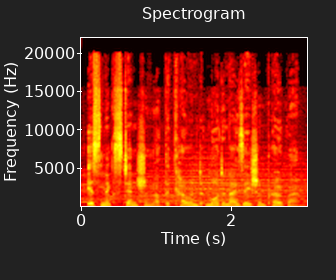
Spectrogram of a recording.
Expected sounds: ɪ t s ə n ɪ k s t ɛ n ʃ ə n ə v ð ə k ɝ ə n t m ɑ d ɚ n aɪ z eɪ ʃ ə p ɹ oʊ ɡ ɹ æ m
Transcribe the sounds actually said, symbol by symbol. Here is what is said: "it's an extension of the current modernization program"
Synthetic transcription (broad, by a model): ɪ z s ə n ɪ k s t ɛ n ʃ ə n ə v ð ə k ɝ ə n t m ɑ d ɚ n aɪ z eɪ ʃ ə p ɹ oʊ ɡ ɹ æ m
